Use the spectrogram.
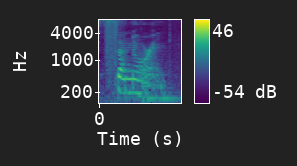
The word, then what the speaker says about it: Sonoran: you can look that it's supposed to be pronounced so it's sonoran in non-fiction text we might also see captions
